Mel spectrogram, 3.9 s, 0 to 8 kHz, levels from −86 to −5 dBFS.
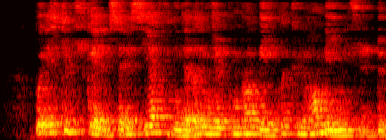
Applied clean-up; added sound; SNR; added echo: none; none; none; reverberation time 0.5 s.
